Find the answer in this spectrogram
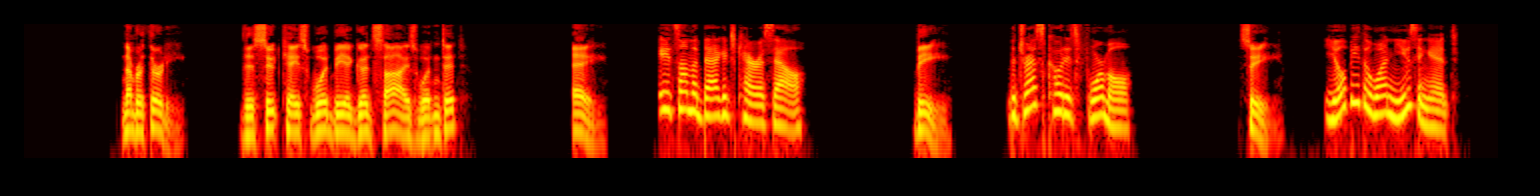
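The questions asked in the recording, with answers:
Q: This suitcase would be a good size, wouldn't it?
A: C: You'll be the one using it.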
